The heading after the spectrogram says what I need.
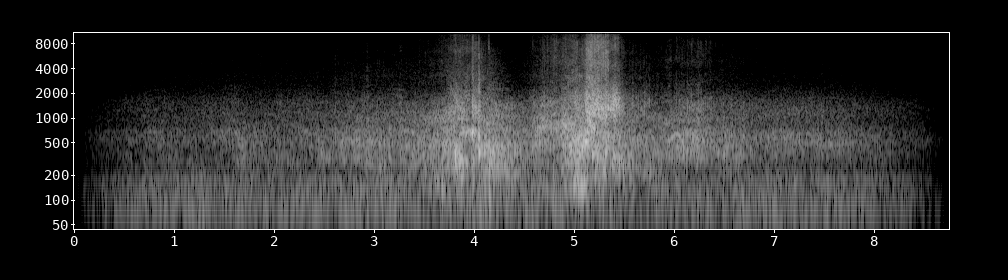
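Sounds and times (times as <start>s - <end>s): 
skateboard passing by: 0.3s - 8.6s
skateboard scratch: 2.6s - 7.3s.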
